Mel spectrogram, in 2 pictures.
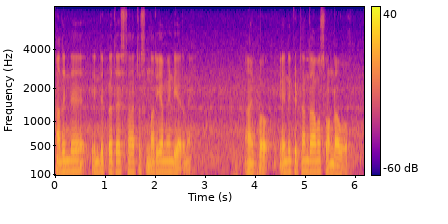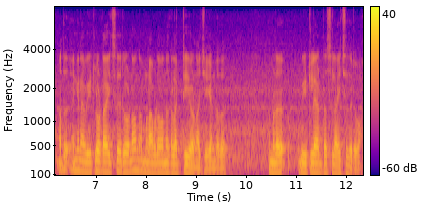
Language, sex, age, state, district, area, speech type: Malayalam, male, 45-60, Kerala, Kottayam, rural, spontaneous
